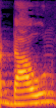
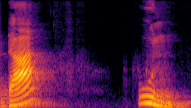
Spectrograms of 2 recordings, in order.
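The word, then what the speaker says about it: daun: পান তবে সাধারণত ওরা ডাউন কথাটি আগে ব্যবহার করে ডাউন ইংলিশের ডাউন না ভাই মালয়েশিয়ান ভাষায় ডাউন ডাউন ডি এ ইউ এন ডাউন ডাউন মানে মূলত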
